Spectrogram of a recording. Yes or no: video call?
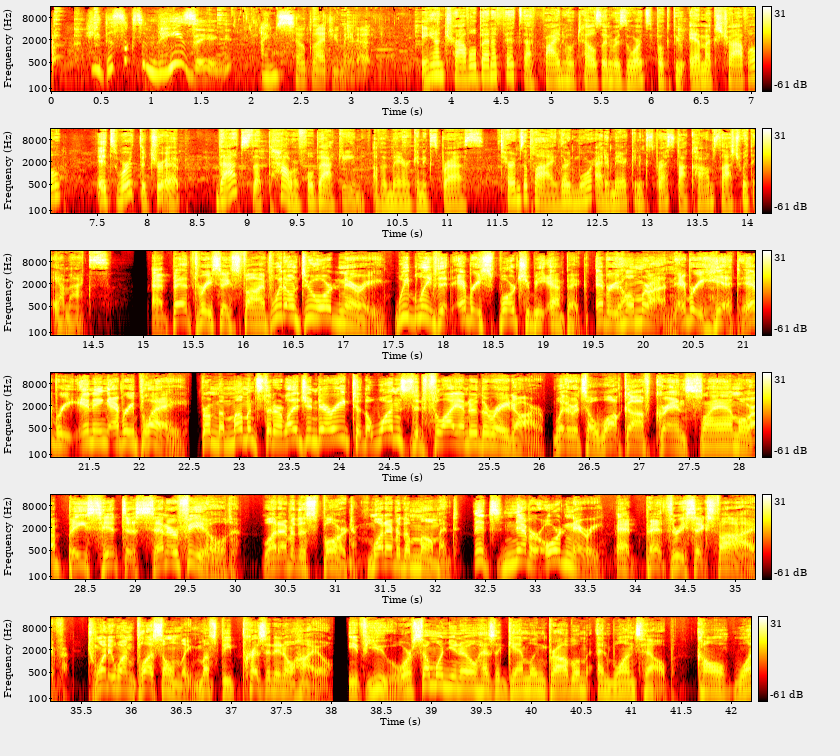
no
